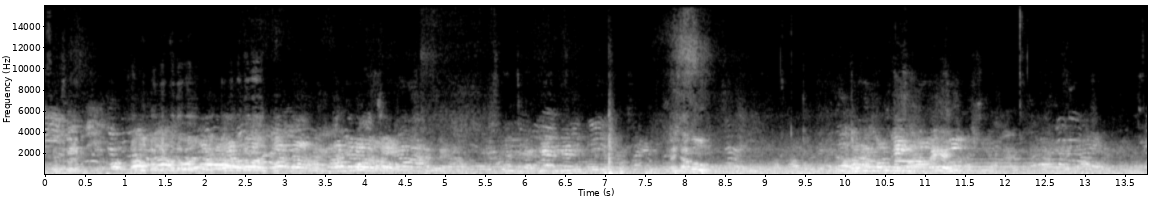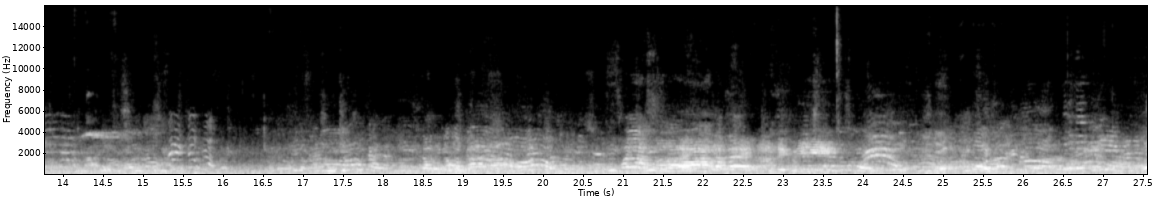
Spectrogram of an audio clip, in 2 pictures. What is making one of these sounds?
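Spectators close by chatter and call out.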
